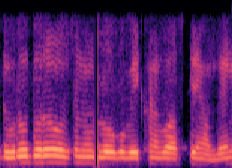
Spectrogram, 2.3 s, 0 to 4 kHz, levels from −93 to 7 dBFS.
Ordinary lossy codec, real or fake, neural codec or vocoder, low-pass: none; fake; codec, 44.1 kHz, 7.8 kbps, DAC; 3.6 kHz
